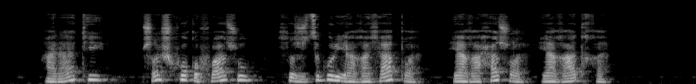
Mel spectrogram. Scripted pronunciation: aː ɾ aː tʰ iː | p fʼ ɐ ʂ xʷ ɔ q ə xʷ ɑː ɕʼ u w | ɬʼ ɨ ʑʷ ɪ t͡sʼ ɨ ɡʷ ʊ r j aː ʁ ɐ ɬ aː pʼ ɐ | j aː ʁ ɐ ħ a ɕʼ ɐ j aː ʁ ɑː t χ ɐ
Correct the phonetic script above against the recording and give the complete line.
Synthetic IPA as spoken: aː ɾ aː tʰ iː | p ɕʼ ɐ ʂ xʷ ɔ q ə xʷ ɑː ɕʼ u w | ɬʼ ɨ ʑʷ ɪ t͡sʼ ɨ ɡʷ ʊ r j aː ʁ ɐ ɬ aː pʼ ɐ | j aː ʁ ɐ ħ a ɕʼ ɐ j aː ʁ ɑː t χ ɐ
